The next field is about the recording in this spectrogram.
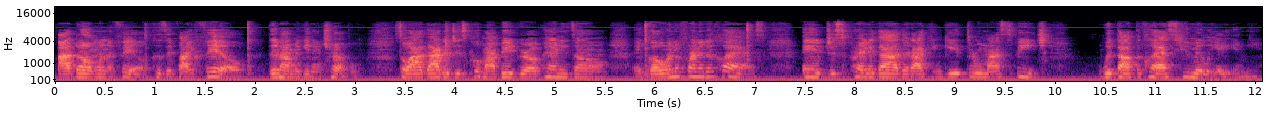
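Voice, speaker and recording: Amid noticeable background noise, a woman speaks at a moderate pace with a fairly low pitch. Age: 30s. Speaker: social media livestreamer. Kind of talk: casual motivational livestream monologue. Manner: animated; occasionally fumbles words.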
